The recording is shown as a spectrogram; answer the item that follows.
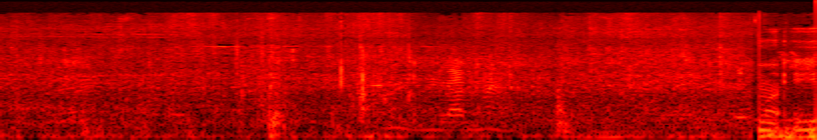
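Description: A low, steady rumble with faint, indistinct voices over it; a voice starts speaking loudly near the end.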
